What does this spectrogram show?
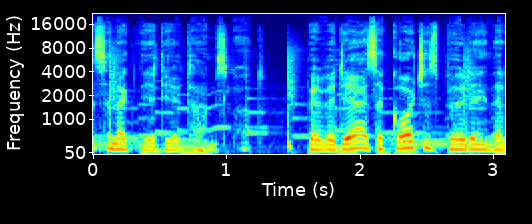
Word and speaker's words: Belvedere: It is not pronounced in the name of the palace because of the French influence in Austria.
